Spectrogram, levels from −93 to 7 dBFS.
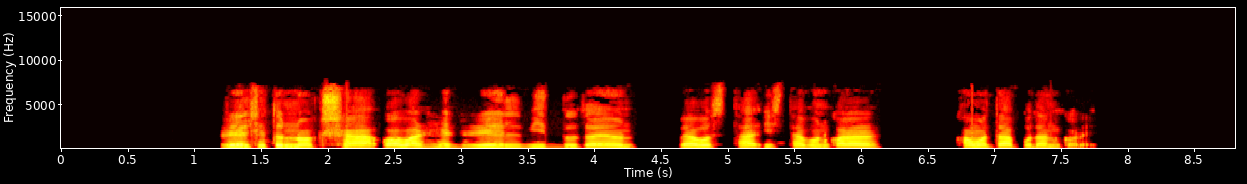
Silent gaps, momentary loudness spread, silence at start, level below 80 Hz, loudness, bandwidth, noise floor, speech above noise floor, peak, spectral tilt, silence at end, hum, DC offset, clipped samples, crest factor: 4.32-4.63 s, 5.00-5.04 s, 6.17-6.71 s; 10 LU; 1.2 s; -60 dBFS; -17 LUFS; 7.6 kHz; under -90 dBFS; over 74 dB; 0 dBFS; -4.5 dB/octave; 1.15 s; none; under 0.1%; under 0.1%; 18 dB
